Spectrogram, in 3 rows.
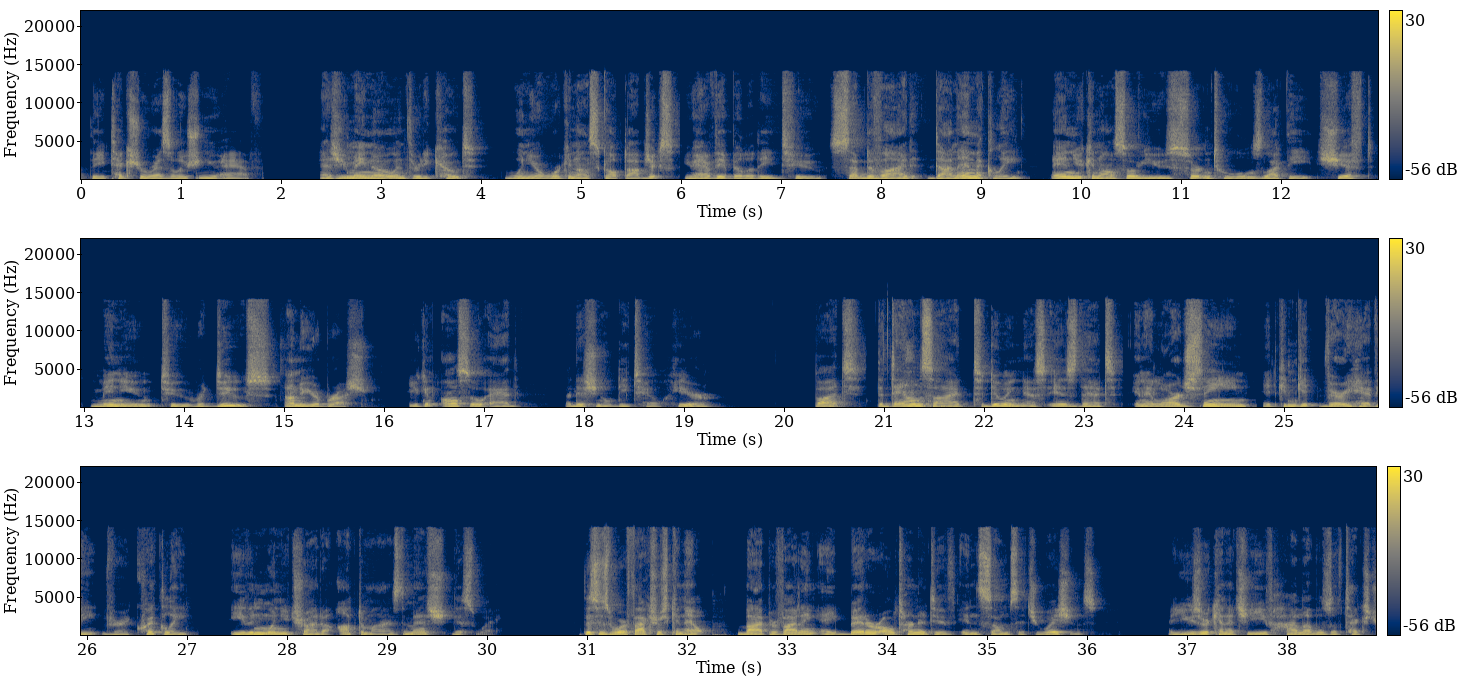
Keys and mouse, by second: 10.5 w, 10.6 click, 16.9 click.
